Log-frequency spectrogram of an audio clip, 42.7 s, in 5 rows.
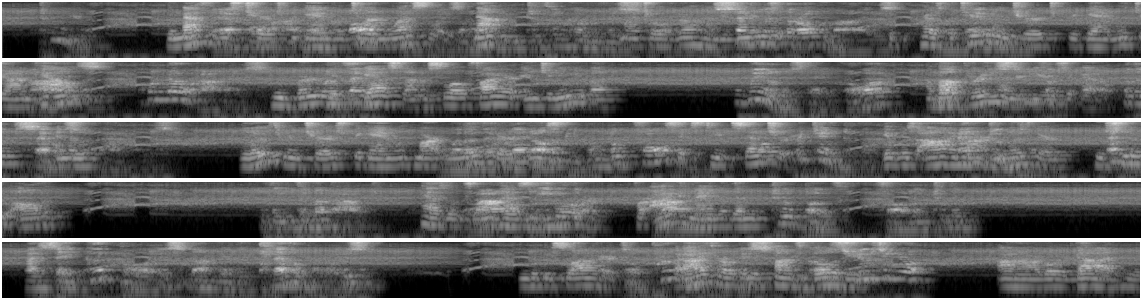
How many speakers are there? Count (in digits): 2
